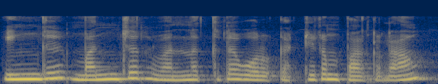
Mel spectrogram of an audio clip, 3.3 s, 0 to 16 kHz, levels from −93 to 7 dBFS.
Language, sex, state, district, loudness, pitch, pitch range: Tamil, female, Tamil Nadu, Nilgiris, -14 LUFS, 205 Hz, 185-220 Hz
